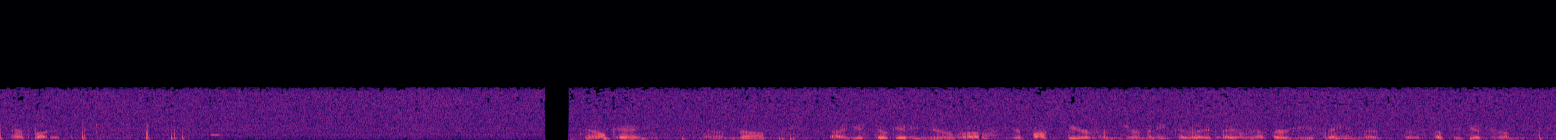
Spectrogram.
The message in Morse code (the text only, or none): none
